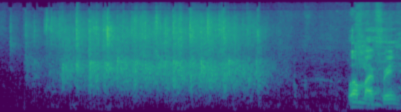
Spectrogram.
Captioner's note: audience applauds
